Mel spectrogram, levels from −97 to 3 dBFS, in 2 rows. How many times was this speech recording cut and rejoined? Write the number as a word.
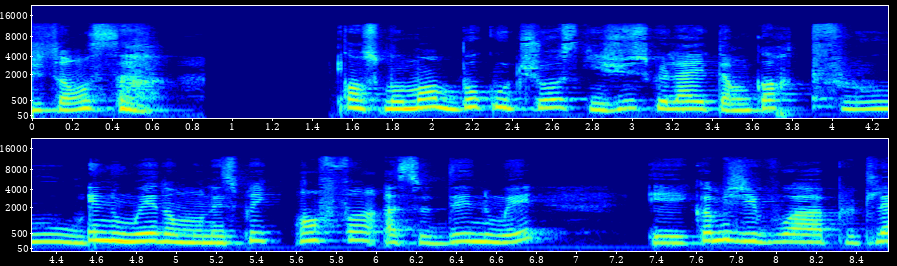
four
